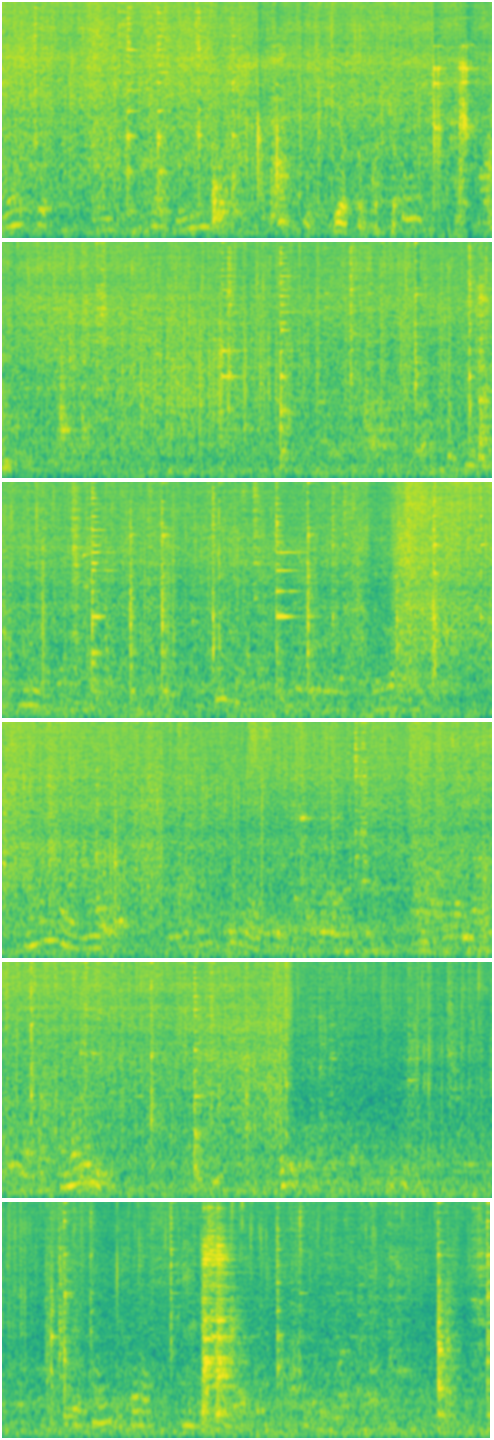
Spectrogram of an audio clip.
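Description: Bok choy, onion slices and mushrooms sizzling on a hot steel teppanyaki griddle, with frequent sharp clicks and scrapes of a metal spatula and knife against the plate. The sizzle drops noticeably about three quarters of the way through, and a loud clatter of metal on the plate comes a few seconds later.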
